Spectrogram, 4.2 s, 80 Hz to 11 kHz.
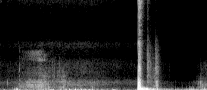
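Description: A P1 firecracker (Böller) goes off with one sharp, loud bang almost three seconds in, followed a moment later by a fainter second crack. Wind rumbles on the microphone around it.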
